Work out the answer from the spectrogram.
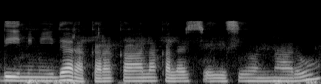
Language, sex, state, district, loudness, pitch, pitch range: Telugu, female, Andhra Pradesh, Guntur, -22 LUFS, 160 Hz, 150-170 Hz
